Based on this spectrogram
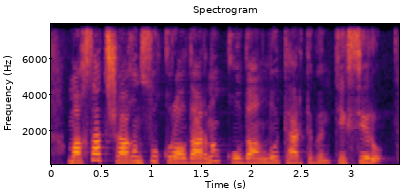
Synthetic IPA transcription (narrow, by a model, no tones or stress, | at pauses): mɑqsɑt̪ʃɑʁənsuqʰʊɾɑlˠd̪ɑɾənəɴqʰo̞lˠd̪ɑnəlˠut̪ʰæɾt̪ɪbɪnt̪ʰe̞kse̞ɾu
